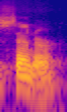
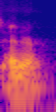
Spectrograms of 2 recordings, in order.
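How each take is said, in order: First: The name starts with a blended s-z sound. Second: The name starts with a plain z sound. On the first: This is the older local pronunciation. "It's like an S and a Z combined" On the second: This is the usual modern pronunciation. "what most people say is Zenner"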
